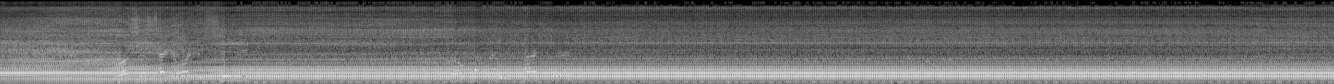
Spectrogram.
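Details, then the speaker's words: 125 psi, 2.5 hp, 21-gallon air compressor, previously stuck at 40 psi, running with air cleaner and fan cover off: fast, even pumping about three strokes a second with steady motor hum, building pressure normally to 90 psi, cut-off usually 125. "tuster as you can see it's clearly building pressure now we're up to 90 PSI it does it'll stop generally at 125"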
